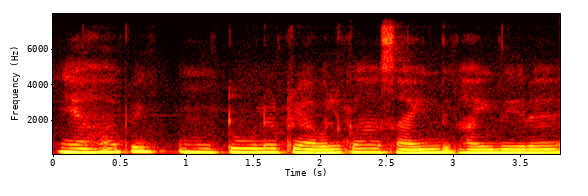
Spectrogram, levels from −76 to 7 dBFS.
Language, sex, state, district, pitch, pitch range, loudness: Hindi, female, Haryana, Rohtak, 200 Hz, 180-215 Hz, -12 LUFS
